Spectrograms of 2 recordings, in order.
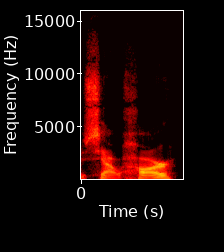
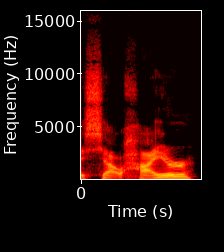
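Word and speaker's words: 小孩儿: When we add the R here, it turns into xiao har. We don't say xiao haier, but instead the final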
